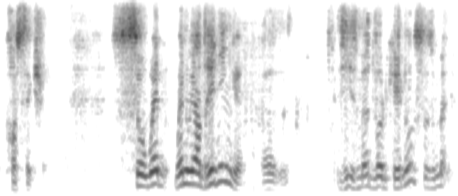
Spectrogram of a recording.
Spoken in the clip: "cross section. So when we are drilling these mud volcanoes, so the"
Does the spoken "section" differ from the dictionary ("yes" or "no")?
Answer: no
